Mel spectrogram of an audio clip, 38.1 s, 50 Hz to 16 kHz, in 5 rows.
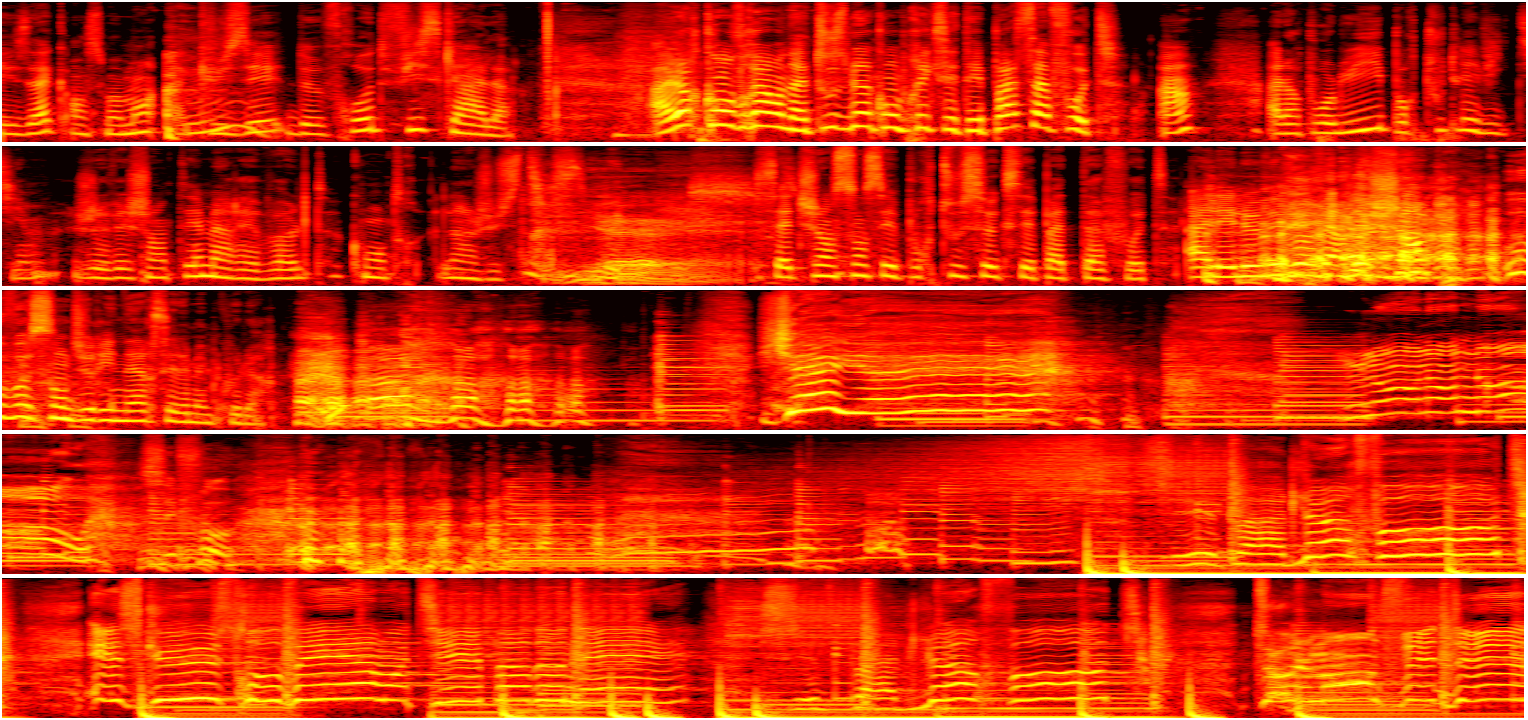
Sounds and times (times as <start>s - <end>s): Speech: 0.0s - 17.4s.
